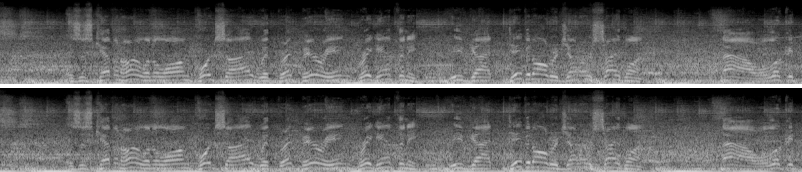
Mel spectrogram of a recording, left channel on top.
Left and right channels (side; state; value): both; normal; correlation 0.69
